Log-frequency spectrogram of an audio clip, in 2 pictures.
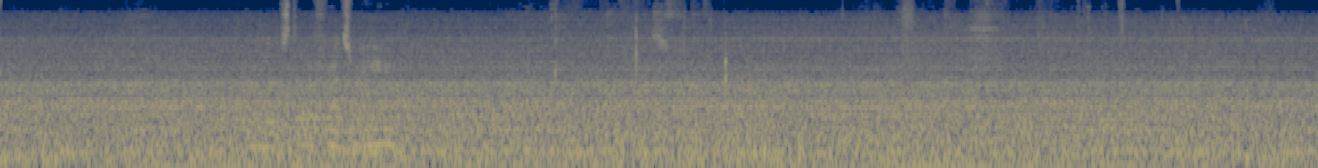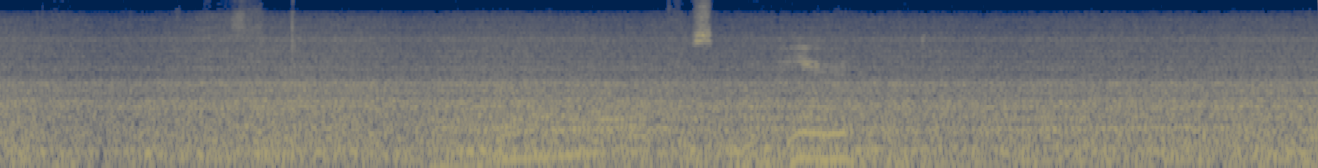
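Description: Steady low rumble of a car's engine and tyres on the road, heard from inside the cabin while driving at town speed.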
